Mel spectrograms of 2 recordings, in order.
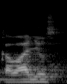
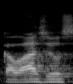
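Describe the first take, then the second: First: The ll is said with a neutral sound. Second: The ll is said with a regional sound. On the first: This is the neutral way used for broadcasting. "entonces ahora son caballos" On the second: This is the speaker's original way of speaking. "no chocar tanto por la pronunciación de la, de la Y"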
